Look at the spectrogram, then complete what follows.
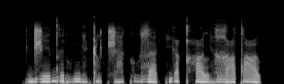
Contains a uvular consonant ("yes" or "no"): yes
